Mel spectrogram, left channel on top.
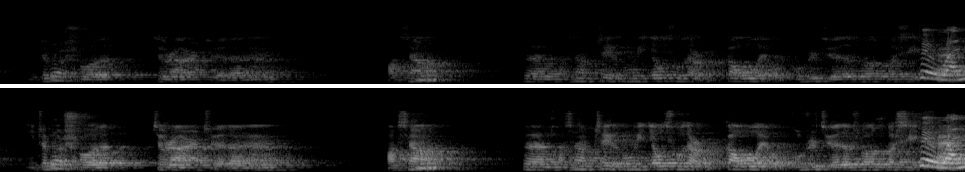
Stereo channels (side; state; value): left; quieter; 9.6 dB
